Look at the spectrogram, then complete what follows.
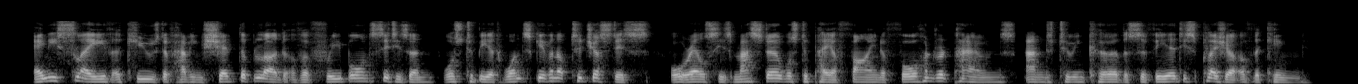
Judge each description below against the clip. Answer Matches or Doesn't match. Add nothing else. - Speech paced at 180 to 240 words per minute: Matches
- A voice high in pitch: Doesn't match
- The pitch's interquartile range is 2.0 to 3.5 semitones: Matches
